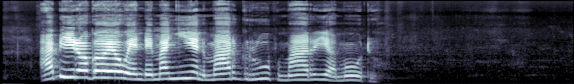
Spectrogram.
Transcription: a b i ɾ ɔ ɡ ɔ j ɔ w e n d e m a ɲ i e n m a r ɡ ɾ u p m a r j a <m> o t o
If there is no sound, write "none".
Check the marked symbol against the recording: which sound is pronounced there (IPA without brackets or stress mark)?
m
